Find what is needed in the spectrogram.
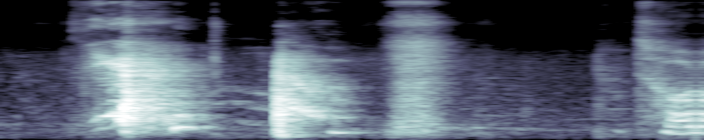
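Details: A few sharp, explosive bursts of air in quick succession, like sneezes or forceful nose blowing.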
